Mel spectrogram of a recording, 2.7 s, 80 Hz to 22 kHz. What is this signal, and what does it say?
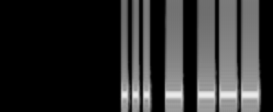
Morse code, heard as a keyed tone, about 23 wpm, 700 Hz. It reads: STO
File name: 5 Letter Words - First 3 Letters Given - 22wpm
